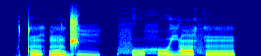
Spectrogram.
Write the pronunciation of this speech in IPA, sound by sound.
t ũ˧ k͡p ũ˦ d͡ʒ i˦˨ | f o˧ h o˦ j ɔ̃˦ f ũ˧

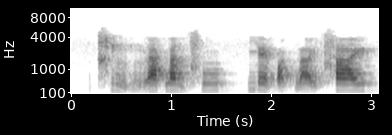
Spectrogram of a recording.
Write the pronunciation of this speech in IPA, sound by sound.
t͡ɕʰ i˥˩ ŋ i˨˩ ŋ l ä˥˧ x w a˥˩ n t͡sʰ u˥ | j ɛ˥˩ p ɑ˩ ʊ̯ k w a˨˩ ɪ̯ t͡sʰ a˥ ɪ̯

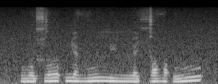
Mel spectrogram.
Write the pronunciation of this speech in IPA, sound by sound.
β o ɕ oː ʔ ɲ œ v u lː y lː œ ç ɔ v ɔ ʔ uː

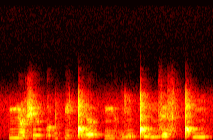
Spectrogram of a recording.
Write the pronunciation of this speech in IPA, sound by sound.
mʲ ɔ̃˥˧ ʃ ɨ˥ ə̯ ɡ ɔ˥ ɡ pʲ e˥ ɡ͡ǃ ɛ˧ ə̯ | mʲ u˧˩ ɡ ĩ˩˧ ǃ ɨ˧˩ n z ɘ˥˧ s ǃʰ ĩ˩˧

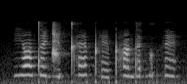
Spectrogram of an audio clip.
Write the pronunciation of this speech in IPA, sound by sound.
j ã˦ t ɛ˦˨ d͡ʑ ʊ˦ ʔ kʰ ɛ˦ pʰ e˨ pʰ ã˦˨ d ɛ˦ ʔ ɡ ʊ˦ ʔ θ e˦˨

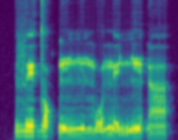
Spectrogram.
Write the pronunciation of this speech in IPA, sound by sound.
v e˦ d ɔ˦ k͡p ĩ˧ ŋ ĩ˧ m o˨˦ n e˨ ɲ ĩ˦˨ ɗ ã˧

